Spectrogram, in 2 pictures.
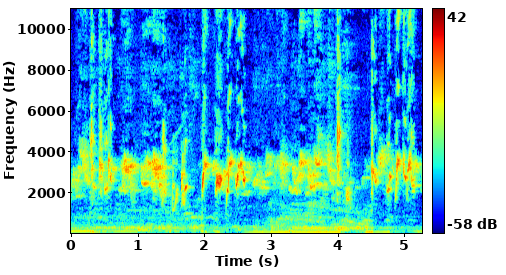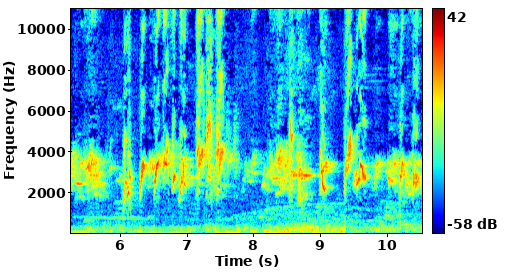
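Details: Red-whiskered bulbul giving clear, sweet ring-style song: repeated bursts of lively whistled chirps separated by short gaps, phrases recurring every second or two, with faint low humming in the background.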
